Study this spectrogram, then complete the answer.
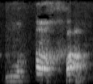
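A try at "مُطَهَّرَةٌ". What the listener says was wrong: salah toh tutup mulutnya mutah ah itu betul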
